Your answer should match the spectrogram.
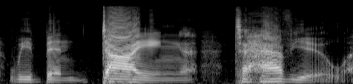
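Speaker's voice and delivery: dying drawn out slow and loud; slow menacing drawl. Acted. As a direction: stretch every word, loud and ominous. Horror host drawn-out menace.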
